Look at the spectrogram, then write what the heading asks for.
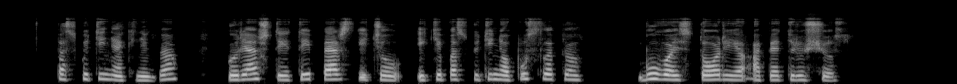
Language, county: Lithuanian, Panevėžys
